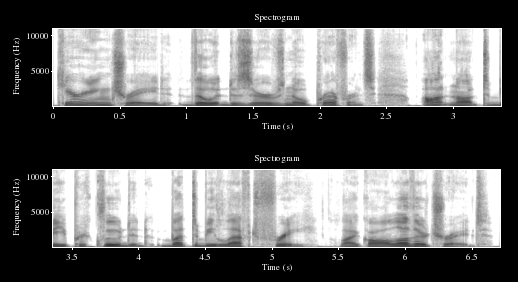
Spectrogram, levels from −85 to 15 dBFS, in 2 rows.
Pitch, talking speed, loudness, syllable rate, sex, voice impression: 135 Hz, 195 wpm, -18 LUFS, 5.4 syllables/s, male, very masculine, adult-like, slightly thick, cool, sincere, slightly calm, slightly elegant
